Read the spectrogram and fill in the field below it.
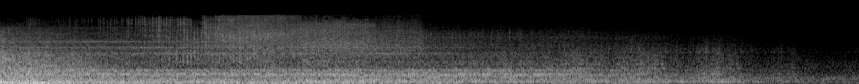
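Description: A magical burst roars and crackles, then slowly fades away.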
